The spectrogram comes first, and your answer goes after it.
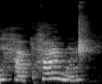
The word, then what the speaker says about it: hapana: And then hapana is very simple. It means no. Hapana. So that one is very easy to pronounce. You just say ha-pa-na. Hapana.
